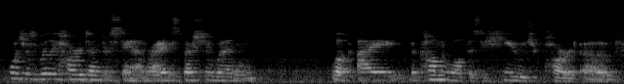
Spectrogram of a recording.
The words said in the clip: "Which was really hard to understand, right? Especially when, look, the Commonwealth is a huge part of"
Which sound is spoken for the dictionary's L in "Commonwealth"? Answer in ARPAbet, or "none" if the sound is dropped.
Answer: L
